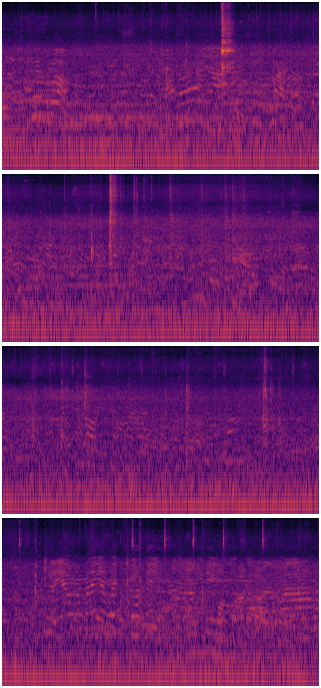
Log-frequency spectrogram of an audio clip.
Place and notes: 楊明夜市, Yangmei Dist. - night market
night market, vendors peddling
